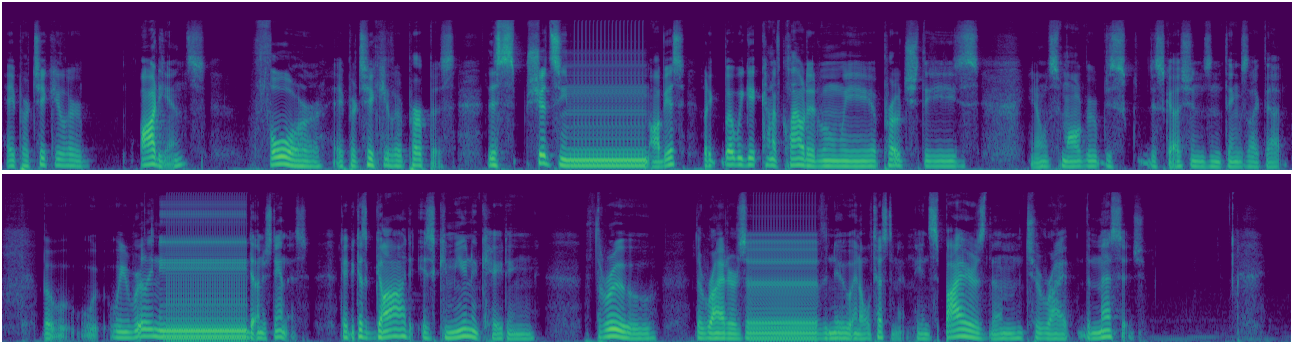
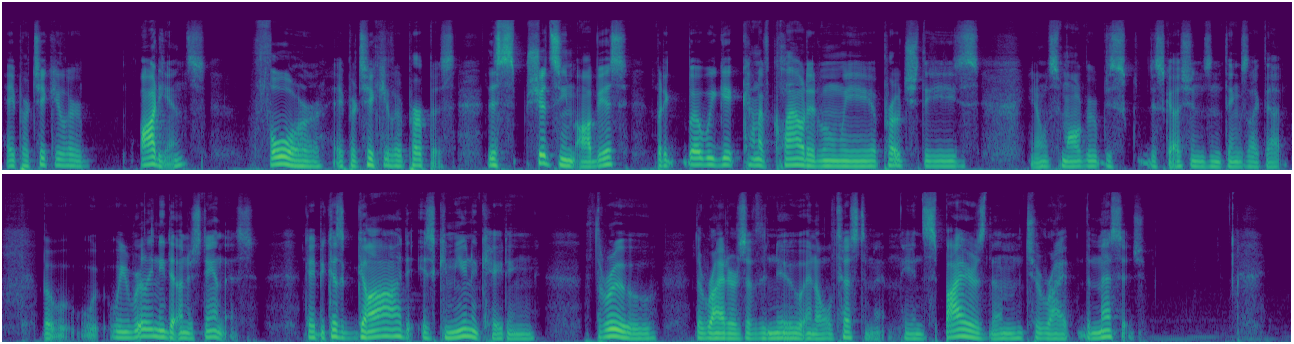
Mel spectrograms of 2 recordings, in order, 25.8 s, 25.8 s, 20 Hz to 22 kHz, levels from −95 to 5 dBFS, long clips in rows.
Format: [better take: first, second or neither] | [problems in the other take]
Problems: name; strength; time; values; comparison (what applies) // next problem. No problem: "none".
second | audio freezing; at 5.5 s for 1 s, at 15 s for 1 s and at 20 s for 0.5 s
